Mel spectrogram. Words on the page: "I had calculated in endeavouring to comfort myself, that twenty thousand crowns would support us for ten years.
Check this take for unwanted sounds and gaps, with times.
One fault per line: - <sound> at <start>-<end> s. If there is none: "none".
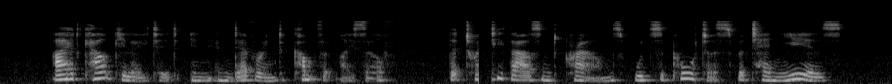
- dropout at 4.8-4.9 s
